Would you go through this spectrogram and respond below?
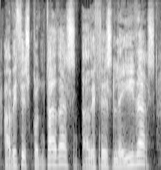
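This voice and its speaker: A man's voice: fairly high pitch, expressive, takes it slowly, a little mellow, dry recording. A man talking as an interviewed author, explaining things in a didactic, storytelling way and often checking in with short tag questions. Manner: didactic, checks in with rhetorical tags. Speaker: interviewed children's book author.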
